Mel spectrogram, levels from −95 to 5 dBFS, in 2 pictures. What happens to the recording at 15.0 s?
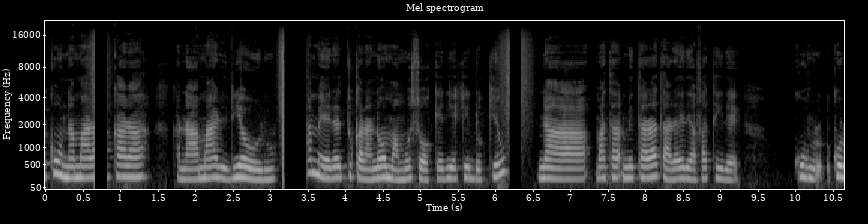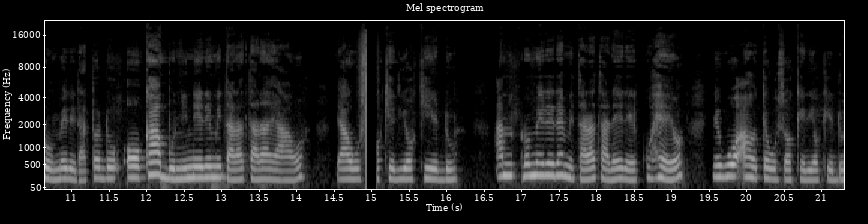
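A burst of hiss, then roughly 150 ms of near silence from 14.80 to 15.12 s: a wireless microphone squelch dropout, where the fading radio signal made the receiver mute.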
